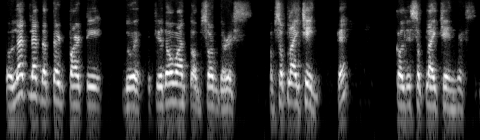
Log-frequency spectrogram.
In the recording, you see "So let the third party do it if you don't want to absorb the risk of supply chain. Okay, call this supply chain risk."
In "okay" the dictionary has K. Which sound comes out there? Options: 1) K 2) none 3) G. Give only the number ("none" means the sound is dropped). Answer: 1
